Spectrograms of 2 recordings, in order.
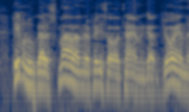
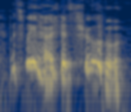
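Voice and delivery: high, laughing protest to wife; pleading with a laugh; laughing plea; much slower than usual. Retold or imitated. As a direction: giggle that it really happened.

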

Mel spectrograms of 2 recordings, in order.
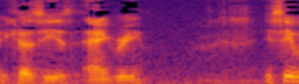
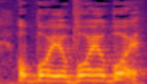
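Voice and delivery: higher-pitched acted eagerness; mock glee; 5 semitones higher than usual. Gang of kids coming over to pick on him, mock glee. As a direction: play kids delighted at the invitation.

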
